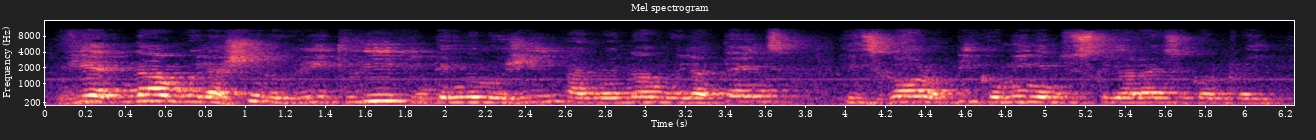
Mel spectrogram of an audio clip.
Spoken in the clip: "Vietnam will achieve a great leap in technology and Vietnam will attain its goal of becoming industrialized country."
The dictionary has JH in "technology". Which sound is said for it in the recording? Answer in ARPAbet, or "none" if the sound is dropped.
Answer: ZH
